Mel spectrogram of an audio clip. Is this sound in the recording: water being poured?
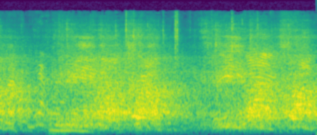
no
